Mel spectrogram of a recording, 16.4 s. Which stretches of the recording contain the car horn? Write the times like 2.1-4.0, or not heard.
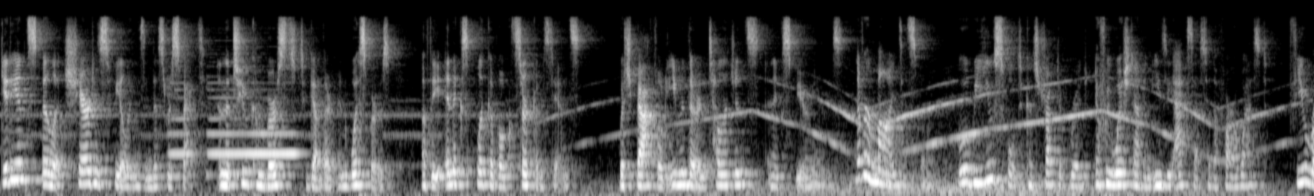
2.0-3.8.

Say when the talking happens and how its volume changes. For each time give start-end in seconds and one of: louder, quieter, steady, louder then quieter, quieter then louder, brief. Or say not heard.
0.0-16.3 steady.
